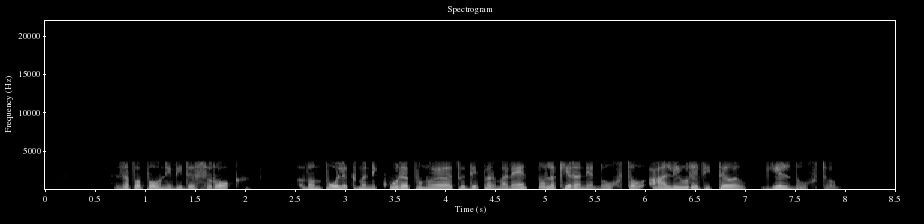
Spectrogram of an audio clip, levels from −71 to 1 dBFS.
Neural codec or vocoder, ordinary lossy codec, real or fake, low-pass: none; none; real; 3.6 kHz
